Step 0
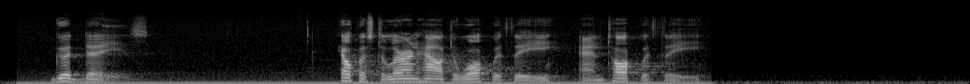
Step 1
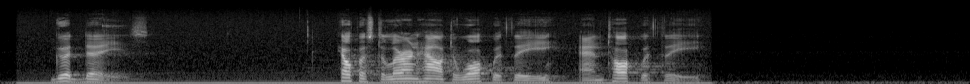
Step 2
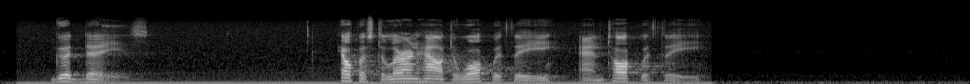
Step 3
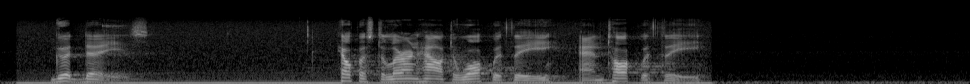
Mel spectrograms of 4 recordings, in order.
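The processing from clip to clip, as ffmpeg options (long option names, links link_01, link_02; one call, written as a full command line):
ffmpeg -i in.wav -af "lowshelf=frequency=430:gain=-6,volume=6dB" out.wav
ffmpeg -i in.wav -af "lowpass=frequency=7000:width=0.5412,lowpass=frequency=7000:width=1.3066" out.wav
ffmpeg -i in.wav -af "acompressor=threshold=-27dB:ratio=2" out.wav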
